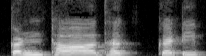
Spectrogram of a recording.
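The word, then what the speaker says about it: कण्ठाधःकटि: So that visarga, if it is before a ka, we just pronounce it as half ka. Okay. So it is kantadhakkati anganatha pronunciation.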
